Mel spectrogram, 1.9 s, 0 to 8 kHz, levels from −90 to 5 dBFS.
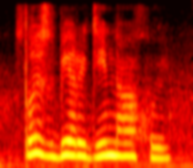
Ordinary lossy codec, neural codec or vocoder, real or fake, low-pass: none; codec, 16 kHz, 1.1 kbps, Voila-Tokenizer; fake; 7.2 kHz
